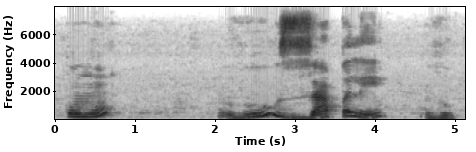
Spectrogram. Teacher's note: And we know we have that z sound after vous appelez. We have that z sound because of the S coming before the vowel, which creates the liaison.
